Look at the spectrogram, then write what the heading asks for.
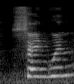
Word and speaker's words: Sanguine: Sanguine, it rhymes with penguin, hence the penguins of my community.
